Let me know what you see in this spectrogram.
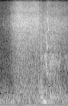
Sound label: trek door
